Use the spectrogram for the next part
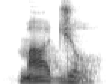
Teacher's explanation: we see the D makes the J sound, like juice and jump. Module. DU in the middle of the word usually makes the J sound.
